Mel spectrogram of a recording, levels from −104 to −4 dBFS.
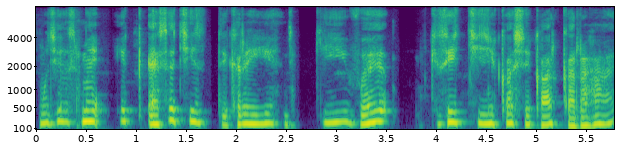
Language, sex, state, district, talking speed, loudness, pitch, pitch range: Hindi, male, Madhya Pradesh, Katni, 185 wpm, -18 LUFS, 180 Hz, 165-205 Hz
